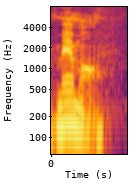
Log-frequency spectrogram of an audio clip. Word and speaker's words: Mamaw: Mamo, pronounced Mamo. There we go. Is what my nephew calls my mother. His grandmother. Mamaw. Okay, Mamaw. I was close.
